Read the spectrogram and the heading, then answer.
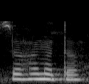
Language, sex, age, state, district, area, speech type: Odia, female, 18-30, Odisha, Subarnapur, urban, read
